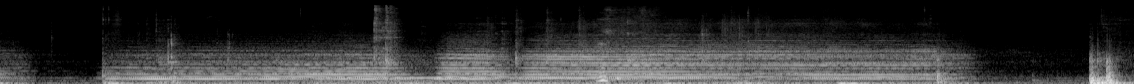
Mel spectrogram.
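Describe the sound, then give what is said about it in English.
A train passes with a long, loud horn blast over a steady rumble that lasts about eight seconds, then cuts away, followed by a brief loud burst at the very end. “Train break.”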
